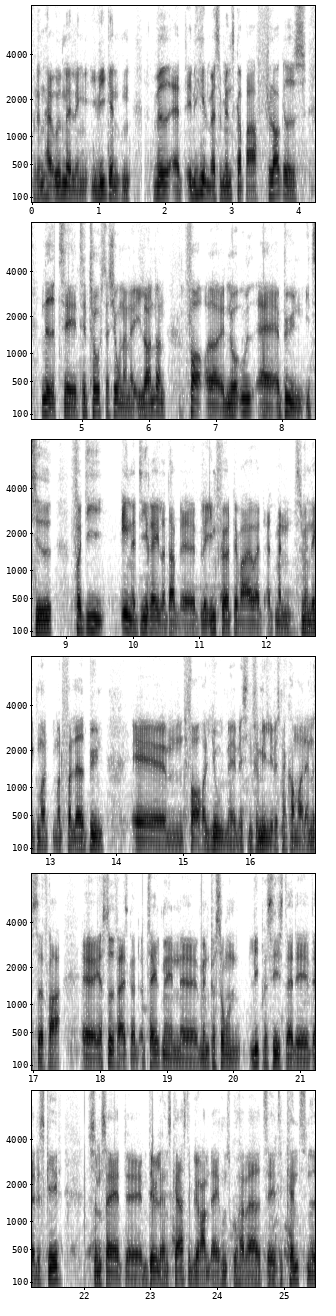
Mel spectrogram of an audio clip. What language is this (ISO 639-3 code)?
dan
